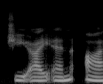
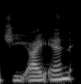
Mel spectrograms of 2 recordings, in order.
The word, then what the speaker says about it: Gini: Because it's Gini, it's not Gina, it's not Gigi. I'm going to pronounce it for everyone since we're doing audio here. Gini. Thank you. It's not Jenny.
